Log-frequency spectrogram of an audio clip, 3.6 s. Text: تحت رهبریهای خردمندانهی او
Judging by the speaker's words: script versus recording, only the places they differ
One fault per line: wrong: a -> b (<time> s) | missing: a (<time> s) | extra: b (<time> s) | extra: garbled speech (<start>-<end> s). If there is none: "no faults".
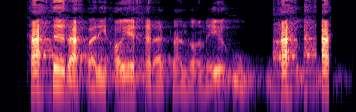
extra: garbled speech (2.6-3.3 s)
